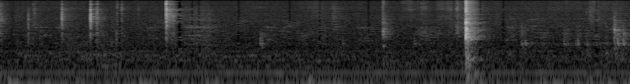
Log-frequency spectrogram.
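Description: Metal spoon clicking against a ceramic bowl and a granite pestle while scraping paste off: a few light clicks, then one sharp, louder knock just before five seconds in.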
